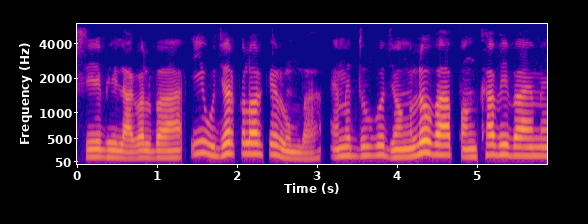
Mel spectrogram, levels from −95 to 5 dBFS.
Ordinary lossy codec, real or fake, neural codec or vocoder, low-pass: AAC, 48 kbps; real; none; 5.4 kHz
